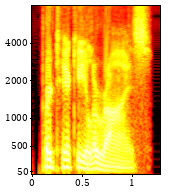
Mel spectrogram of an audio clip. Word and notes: Particularize: American English

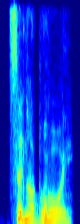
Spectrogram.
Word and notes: sonobuoy: Indian

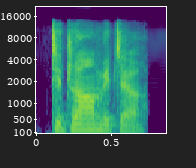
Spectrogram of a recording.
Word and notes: tetrameter: Indian

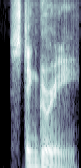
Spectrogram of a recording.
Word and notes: stingaree: American English

